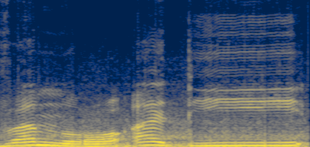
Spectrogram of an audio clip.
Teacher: را کو پر پڑھیں گے، را پہ زبر ہے، یہ یا مدہ ہے، تازیر یا تی، اسے ہم کھینچ کے پڑھیں گے، لیکن را اور زبر کو یا واو کی زبر کو ہم لمبا نہیں کریں گے۔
